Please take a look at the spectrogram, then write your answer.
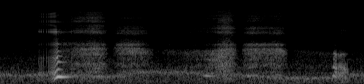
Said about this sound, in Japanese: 興奮して息遣いもまるで獣みたい。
